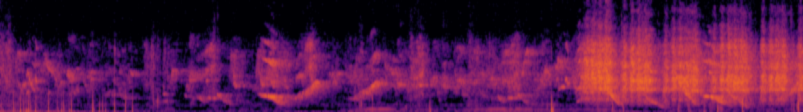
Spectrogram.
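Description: Mixed calls of caged birds in forest aviaries: chirps, squawks and down-slurred whistles, building into a dense chattering chorus from about seven seconds in. A quick run of clicks comes in the first two seconds.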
